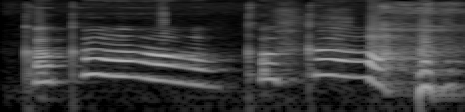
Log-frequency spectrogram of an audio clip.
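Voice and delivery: high shrill caw caws; bird cawing. Retold or imitated. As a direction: screech like a crow. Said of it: "She's gonna go like".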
